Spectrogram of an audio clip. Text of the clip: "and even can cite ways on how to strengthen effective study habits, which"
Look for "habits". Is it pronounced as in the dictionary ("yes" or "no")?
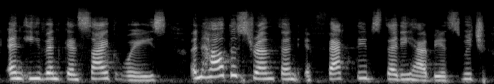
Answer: yes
